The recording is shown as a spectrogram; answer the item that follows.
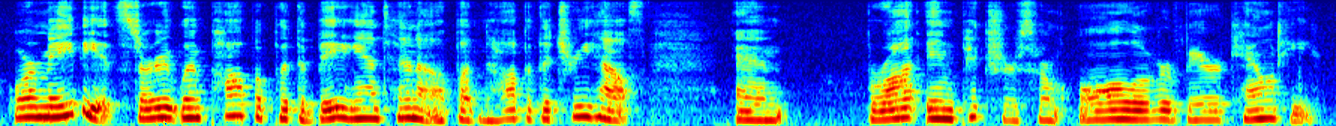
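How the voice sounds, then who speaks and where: A woman reading a picture book aloud to children as a librarian, expressive and measured, with asides to listeners. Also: lowish voice. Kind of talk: children's storybook read-aloud.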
